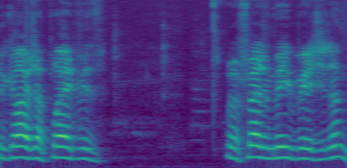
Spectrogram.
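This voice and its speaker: Intonation stays monotone and flat as a man talks at a fairly slow pace. His pitch is high. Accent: English. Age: 90s. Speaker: retired train driver, cancer patient. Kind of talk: personal testimony interview.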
